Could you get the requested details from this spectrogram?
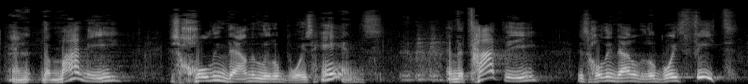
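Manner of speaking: usual speaking voice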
